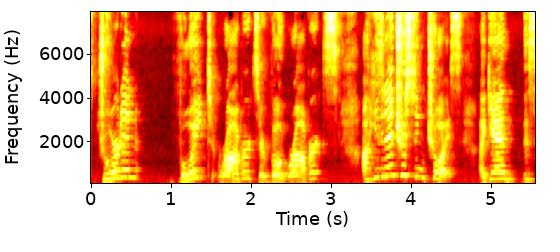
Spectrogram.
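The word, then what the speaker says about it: Jordan Vogt-Roberts: I want to make sure I pronounce his name right. So it's, let's see here. It's Jordan Vogt Roberts.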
